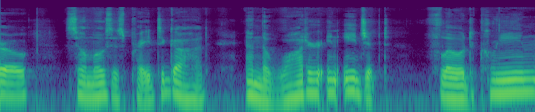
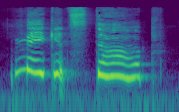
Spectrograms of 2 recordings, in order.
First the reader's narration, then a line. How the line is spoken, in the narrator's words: cried Pharaoh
